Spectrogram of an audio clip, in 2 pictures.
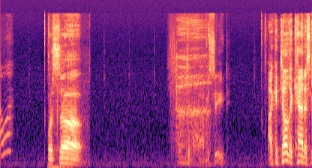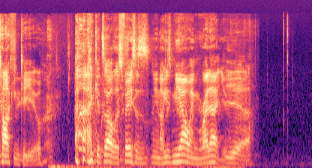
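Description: An older man speaks calmly and warmly.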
